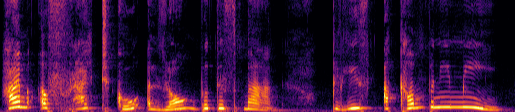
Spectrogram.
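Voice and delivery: ordinary delivery, nothing marked

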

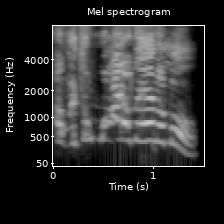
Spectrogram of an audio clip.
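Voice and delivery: high, loud, fast panicked scream. A narrator's reading. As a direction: shriek it in terror. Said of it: "and screams".

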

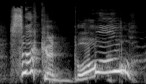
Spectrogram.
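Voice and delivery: high, long-stretched football yell; shouting. Acted. Football fan shouts as the second star appears, high drawn-out yell. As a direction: holler it across a pitch, stretching the words. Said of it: "So he shouts".

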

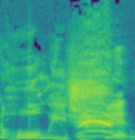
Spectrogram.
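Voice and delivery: high, loud and very slow amazed outburst; starstruck. Retold or imitated. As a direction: act dazzled by a celebrity. Starstruck at meeting a YouTuber.

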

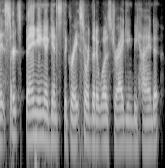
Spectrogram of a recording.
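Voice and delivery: ordinary delivery

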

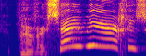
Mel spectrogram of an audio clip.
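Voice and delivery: put-on very high, childlike puzzled cry; children calling. Schoolchildren calling to the driver, high and puzzled. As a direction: squeak it like a lost child. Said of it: "riepen de kindertjes".

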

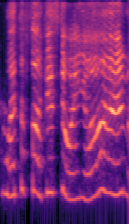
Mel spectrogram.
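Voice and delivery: high, loud, drawn-out wail; acted distraught. Girlfriend pretending not to be in on it, distraught. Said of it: "she's acting distraught".

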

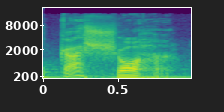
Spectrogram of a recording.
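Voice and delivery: slow cachorra, Taubaté style; Taubaté accent. Shown as a demonstration. Explaining how most in Taubaté talk, slow Taubaté accent. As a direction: draw out cachorra like a Taubaté local. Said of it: "quase todos de Taubaté".

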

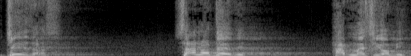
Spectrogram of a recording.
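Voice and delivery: pressing cry for mercy; third-gear plea. Shown as a demonstration. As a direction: raise the plea, not yet at full shout. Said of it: "now let's go to fourth gear".

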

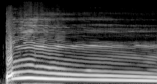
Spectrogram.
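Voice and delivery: loud, high, very long "boom"; big comic sound effect; huge impact boom. Retold or imitated. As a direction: stretch the explosion out. Imitates club impact.

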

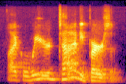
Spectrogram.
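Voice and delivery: high, silly little voice; tiny person voice. Pretend. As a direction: squeak it up playfully for a tiny person. Sillier, higher echo adding tiny.

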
